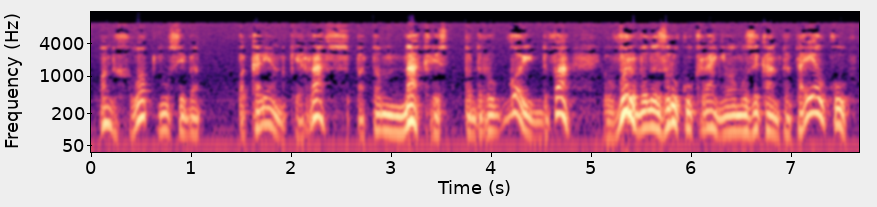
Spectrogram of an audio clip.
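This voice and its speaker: A man narrating a novel as an audiobook in an expressive, dramatic reading. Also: sits low, slightly rough, lo-fi sound. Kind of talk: scripted literary narration.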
